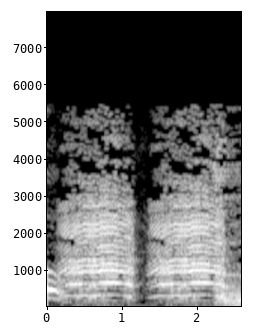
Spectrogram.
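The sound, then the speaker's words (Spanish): A bull loose after leaping the barriers of a bullring bellows twice, each call long, loud and low, with a short gap between them. “¡Cuidado, cuidado, el toro! ¡Cuidado, cuidado! ¡Cuidado! ¡Cúbrase que el toro está suelto!”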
